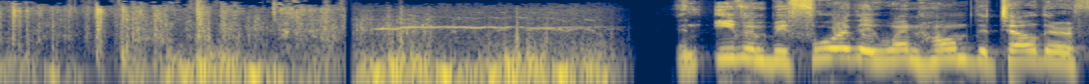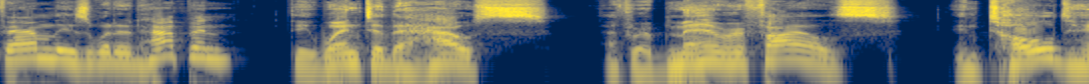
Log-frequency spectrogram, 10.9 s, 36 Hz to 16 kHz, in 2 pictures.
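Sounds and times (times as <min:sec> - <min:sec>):
horses and carriage hooves clip-clopping: 0:00.0 - 0:03.1
high whinnying tone: 0:01.8 - 0:03.2
horse neighing: 0:01.8 - 0:03.2
speech: 0:03.4 - 0:10.8.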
